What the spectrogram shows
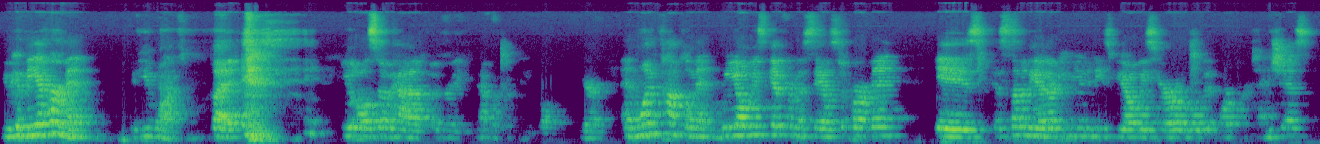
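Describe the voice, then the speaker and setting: A woman's voice: medium pitch, fairly even intonation, brisk, a little mellow, slight background noise. A woman who works at a senior community, hosting a resident panel in a chatty way, laughing often and restarting sentences. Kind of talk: casual panel talk. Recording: echoey room, picked up from far off.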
